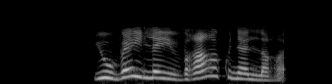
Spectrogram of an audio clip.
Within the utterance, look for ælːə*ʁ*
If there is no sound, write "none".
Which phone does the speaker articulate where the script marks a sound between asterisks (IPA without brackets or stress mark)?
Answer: ʁ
